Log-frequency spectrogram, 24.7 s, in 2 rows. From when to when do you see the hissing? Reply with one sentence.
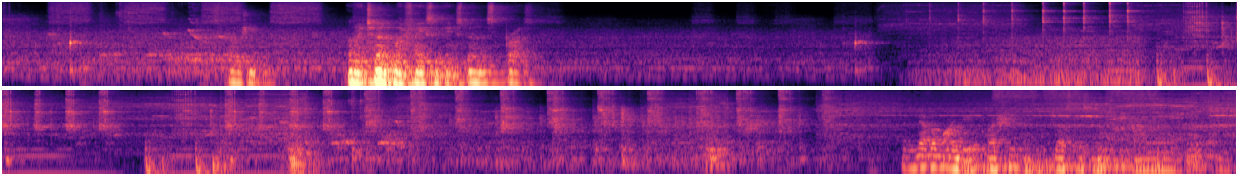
You can hear the hissing from 0.0 to 8.8 s and from 21.9 to 24.6 s.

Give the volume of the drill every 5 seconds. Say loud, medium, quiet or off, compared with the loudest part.
off, quiet, medium, loud, loud.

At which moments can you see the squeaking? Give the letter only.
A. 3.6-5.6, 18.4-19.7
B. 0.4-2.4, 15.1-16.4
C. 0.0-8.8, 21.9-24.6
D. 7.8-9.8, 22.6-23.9
B.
